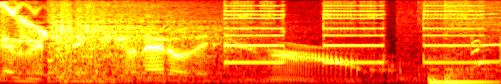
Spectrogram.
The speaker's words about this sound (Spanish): Sí, sonó el despertador.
